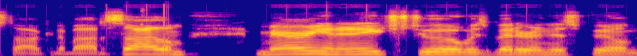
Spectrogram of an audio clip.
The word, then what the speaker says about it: H20: It is pronounced H2O.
